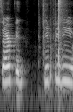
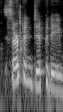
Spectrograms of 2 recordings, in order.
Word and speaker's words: serendipity: Was I saying serpentipity wrong? Serendipity, when an octopus tickles your toes.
